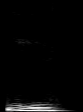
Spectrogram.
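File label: "wall", British English; AmericanBritish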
